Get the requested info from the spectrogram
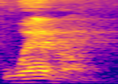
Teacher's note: Yeah, it's because you pronounce it almost like an IE, like fiero. It's fueron, okay? Kind of like a W sound.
